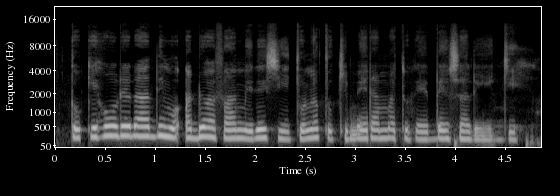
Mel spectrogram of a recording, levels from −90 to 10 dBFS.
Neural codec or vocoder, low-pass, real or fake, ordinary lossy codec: codec, 32 kHz, 1.9 kbps, SNAC; 14.4 kHz; fake; none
